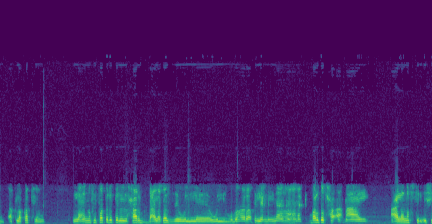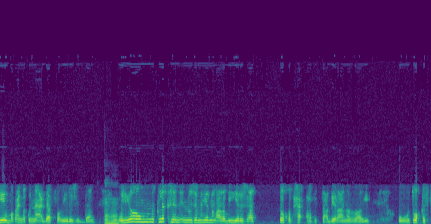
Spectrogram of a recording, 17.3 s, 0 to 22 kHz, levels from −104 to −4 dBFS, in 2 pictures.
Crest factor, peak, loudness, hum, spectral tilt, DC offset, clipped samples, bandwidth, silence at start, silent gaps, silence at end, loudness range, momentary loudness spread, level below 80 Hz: 18 dB; -6 dBFS; -26 LUFS; none; -8.5 dB/octave; under 0.1%; under 0.1%; 4.4 kHz; 0 s; none; 0.1 s; 3 LU; 9 LU; -72 dBFS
